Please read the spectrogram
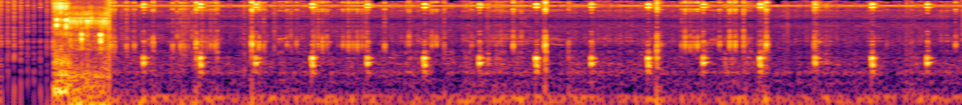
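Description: Ford Windstar minivan driving on a dirt road, heard from inside the cabin: a steady low rumble of road and engine, with even ticking about three to four times a second.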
